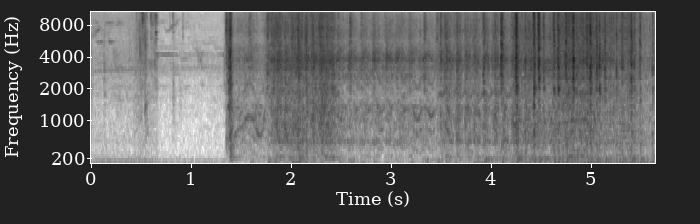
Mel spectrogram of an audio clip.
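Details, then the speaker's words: Old Toro Parkmaster tractor sat for years, run with fuel tank off and a hose into a gas can; catches and runs rough only on poured-in fuel, then stops; owner suspects fuel pump dried out and not feeding. "seems to be running just long enough to use up the gas that i poured into it"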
